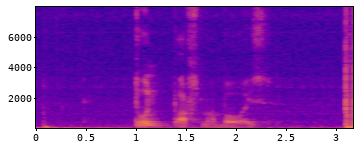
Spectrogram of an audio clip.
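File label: "burst ma baws", Scottish slang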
